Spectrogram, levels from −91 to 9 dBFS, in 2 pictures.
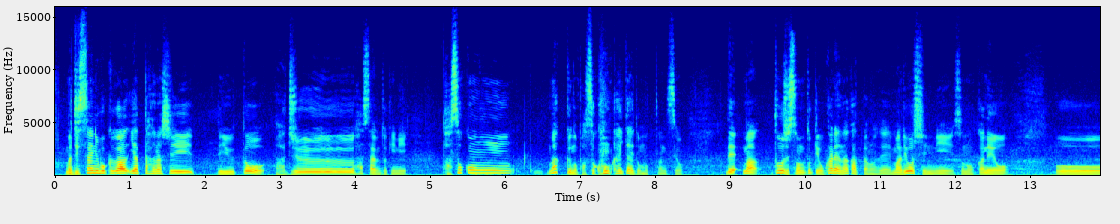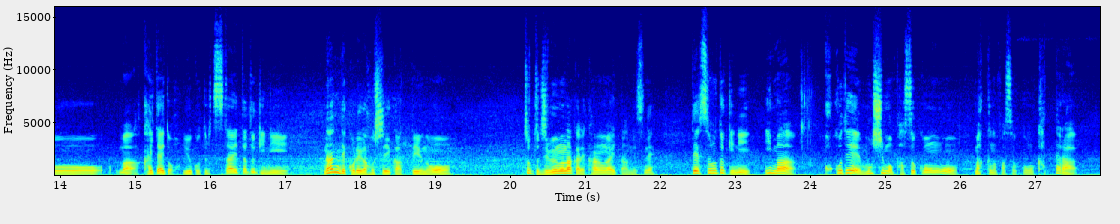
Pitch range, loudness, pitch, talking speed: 115-180 Hz, -25 LUFS, 140 Hz, 325 characters per minute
